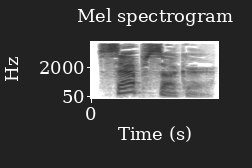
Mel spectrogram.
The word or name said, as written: sapsucker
